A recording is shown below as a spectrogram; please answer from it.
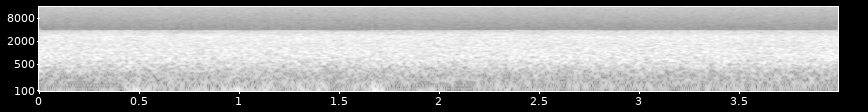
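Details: Muffled low wind buffeting and hiss, gusting in the first two seconds then steady, with no bird or other animal heard.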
